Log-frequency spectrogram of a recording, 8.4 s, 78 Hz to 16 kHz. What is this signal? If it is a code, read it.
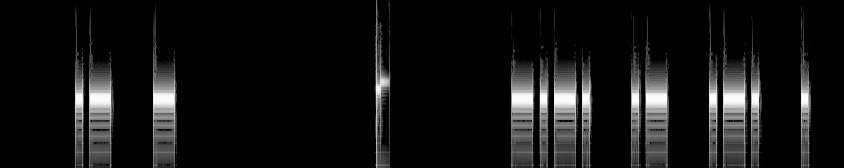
Morse code, heard as a keyed tone, about 17 wpm, spaced as for 12 wpm, 700 Hz. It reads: AT CARE
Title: 2x Character Spacing - Top 300 Words - 17wpm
